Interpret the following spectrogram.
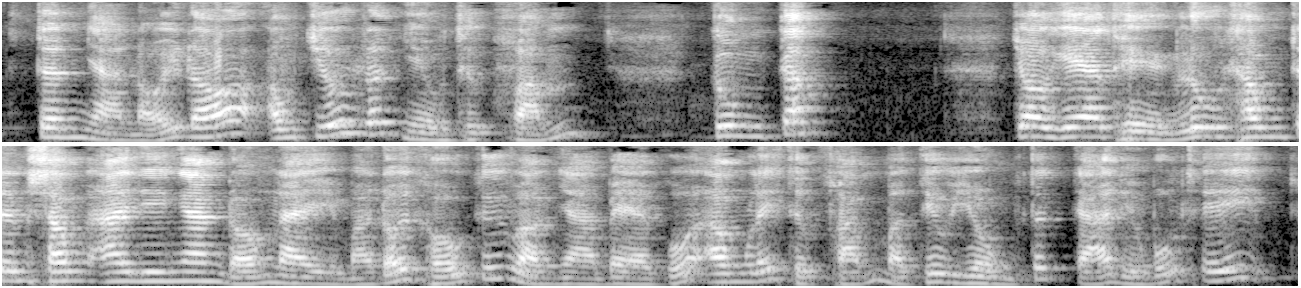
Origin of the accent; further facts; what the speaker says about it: Bửu Hòa, Đồng Nai, Vietnam; Tại sao tôi rành tại chùa Long Thiền? Tôi là ở xã Bửu Hòa mà tôi cũng là dân Bửu Hòa đó quý vị.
